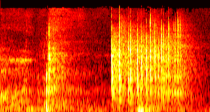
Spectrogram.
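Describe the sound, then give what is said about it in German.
A small die clatters onto a hard tabletop, one short knock followed by a quick burst of rapid rattling bounces as it tumbles to a stop, fairly loud. “Wir können erstmal würfeln.”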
